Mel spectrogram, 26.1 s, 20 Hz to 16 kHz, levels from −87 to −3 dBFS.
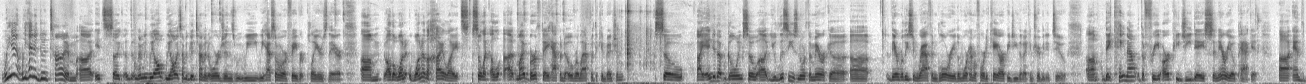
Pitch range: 95-125 Hz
